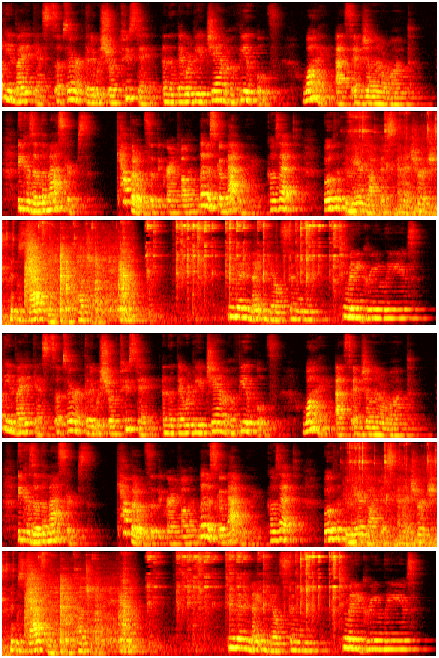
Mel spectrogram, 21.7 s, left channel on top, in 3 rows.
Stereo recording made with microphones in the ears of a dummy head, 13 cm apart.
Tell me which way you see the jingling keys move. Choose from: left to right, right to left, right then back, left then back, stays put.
left then back.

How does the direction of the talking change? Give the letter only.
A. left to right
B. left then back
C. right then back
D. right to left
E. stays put
B.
